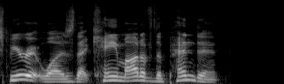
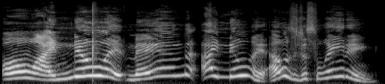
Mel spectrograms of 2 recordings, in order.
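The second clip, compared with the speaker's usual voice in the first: high-pitched, vindicated cry; excited outburst; 9 semitones higher, 6 dB louder than usual. Real, not acted. Viewer sees the expected dudes finally show up, excited outburst. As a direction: burst out loud on the first words, staying high.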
